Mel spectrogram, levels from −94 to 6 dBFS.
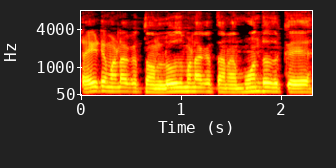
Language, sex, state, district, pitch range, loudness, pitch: Kannada, male, Karnataka, Bijapur, 130-145 Hz, -16 LUFS, 140 Hz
